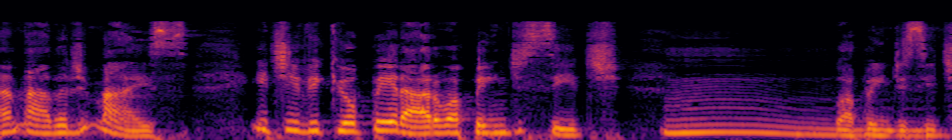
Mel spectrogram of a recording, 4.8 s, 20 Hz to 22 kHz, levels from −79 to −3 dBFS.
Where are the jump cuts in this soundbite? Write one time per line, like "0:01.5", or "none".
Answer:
none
